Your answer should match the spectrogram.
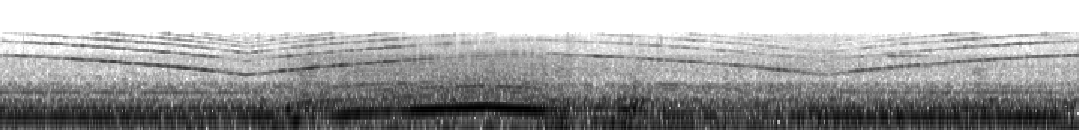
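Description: Police car siren on a slow wail, its pitch sliding down and back up twice, about eight seconds per cycle. A deep rumble runs underneath, loudest around the middle.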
